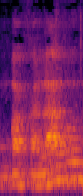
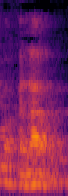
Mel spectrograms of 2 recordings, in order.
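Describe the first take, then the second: First: It is said in an affected, overly refined way. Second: It is said in a plain, ordinary way. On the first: The speaker calls it wrong. "bacalao no se dice" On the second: The speaker calls it right. "se dice bacalao"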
